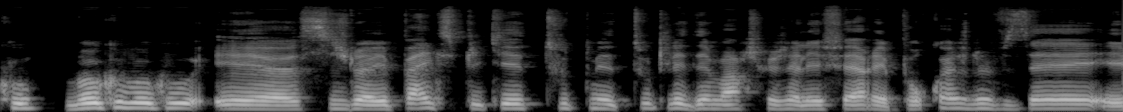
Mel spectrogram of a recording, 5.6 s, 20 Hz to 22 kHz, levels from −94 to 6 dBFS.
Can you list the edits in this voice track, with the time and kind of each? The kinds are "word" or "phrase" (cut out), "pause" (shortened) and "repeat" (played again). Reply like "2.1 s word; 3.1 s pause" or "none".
none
